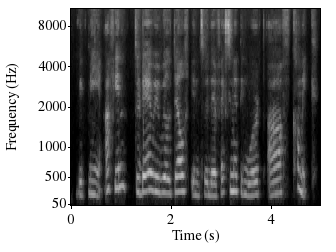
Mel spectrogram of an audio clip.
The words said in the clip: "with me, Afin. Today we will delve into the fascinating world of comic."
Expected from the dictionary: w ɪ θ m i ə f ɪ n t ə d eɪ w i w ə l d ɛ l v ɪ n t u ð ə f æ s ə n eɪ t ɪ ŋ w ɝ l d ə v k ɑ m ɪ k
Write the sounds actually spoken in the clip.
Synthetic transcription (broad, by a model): w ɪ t m i ə f ɪ n t ə d eɪ w i w ə l d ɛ l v ɪ n t u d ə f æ s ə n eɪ t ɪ ŋ w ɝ d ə f k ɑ m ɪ k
